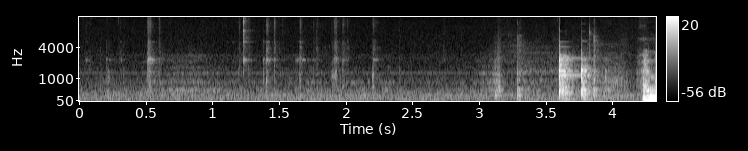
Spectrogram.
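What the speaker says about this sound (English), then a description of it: "And I'm going to whisk those" Eggs and egg yolks being whisked in a bowl, light irregular metallic clinks and taps that grow louder and more rapid toward the end, close by with no talk.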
